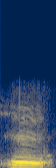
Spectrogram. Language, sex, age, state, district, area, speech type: Bengali, male, 45-60, West Bengal, Hooghly, rural, conversation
